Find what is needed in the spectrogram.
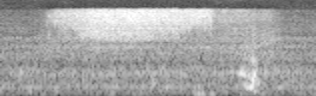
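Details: Podcaster's own ventilator audible in the background while they speak; mechanical ventilator noise.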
